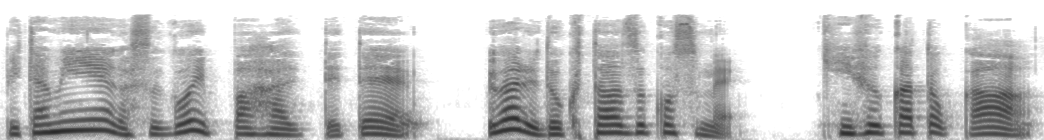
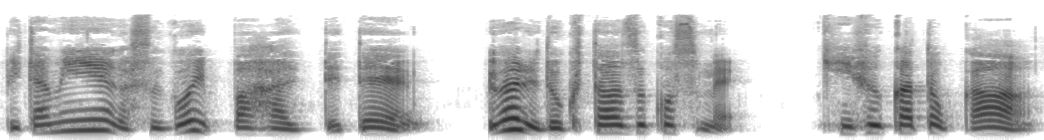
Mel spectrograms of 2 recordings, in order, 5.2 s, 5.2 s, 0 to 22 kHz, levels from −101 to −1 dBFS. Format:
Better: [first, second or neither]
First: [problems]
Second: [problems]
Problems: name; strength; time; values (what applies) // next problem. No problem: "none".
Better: first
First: none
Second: thin; somewhat; fading below 300 Hz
